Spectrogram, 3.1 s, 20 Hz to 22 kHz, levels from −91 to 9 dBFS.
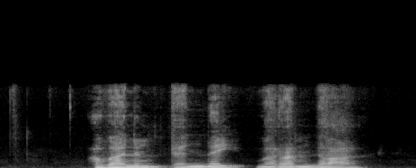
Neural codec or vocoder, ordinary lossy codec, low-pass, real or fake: codec, 24 kHz, 1 kbps, SNAC; MP3, 96 kbps; 10.8 kHz; fake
